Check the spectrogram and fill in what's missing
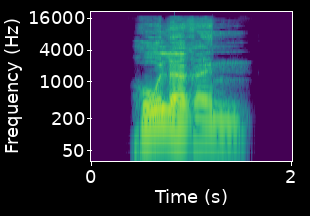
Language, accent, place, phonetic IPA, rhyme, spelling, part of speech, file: German, Germany, Berlin, [ˈhoːləʁən], -oːləʁən, hohleren, adjective, De-hohleren.ogg
- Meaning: inflection of hohl: 1. strong genitive masculine/neuter singular comparative degree 2. weak/mixed genitive/dative all-gender singular comparative degree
